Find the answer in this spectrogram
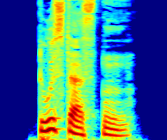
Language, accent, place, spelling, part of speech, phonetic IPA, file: German, Germany, Berlin, dustersten, adjective, [ˈduːstɐstn̩], De-dustersten.ogg
- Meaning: 1. superlative degree of duster 2. inflection of duster: strong genitive masculine/neuter singular superlative degree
